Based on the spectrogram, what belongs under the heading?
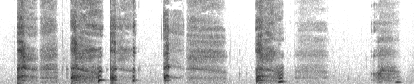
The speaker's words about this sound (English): At last, Joey coughed and opened her eyes.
